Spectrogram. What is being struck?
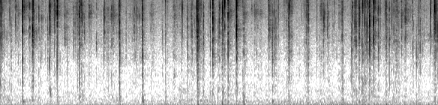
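Padded paper bubble mailer.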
